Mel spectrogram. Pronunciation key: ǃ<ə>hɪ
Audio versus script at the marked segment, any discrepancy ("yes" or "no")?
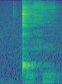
yes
